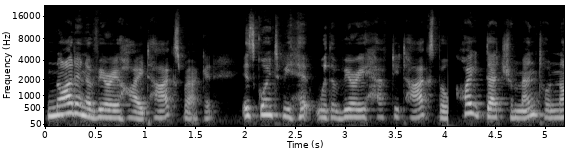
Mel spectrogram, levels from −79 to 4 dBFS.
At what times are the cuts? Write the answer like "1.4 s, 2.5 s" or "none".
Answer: 4.0 s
